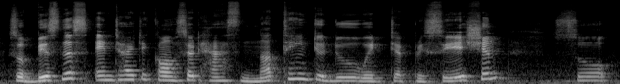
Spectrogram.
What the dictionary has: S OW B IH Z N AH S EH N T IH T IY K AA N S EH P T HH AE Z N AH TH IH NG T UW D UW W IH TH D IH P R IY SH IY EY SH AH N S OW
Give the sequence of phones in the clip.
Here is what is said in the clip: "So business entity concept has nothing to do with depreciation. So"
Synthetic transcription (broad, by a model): S OW B IH Z N AH S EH N T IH T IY K AA N S EH P T HH AE Z N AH T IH NG T UW D UW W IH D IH P R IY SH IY EY SH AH N S OW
